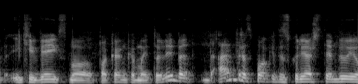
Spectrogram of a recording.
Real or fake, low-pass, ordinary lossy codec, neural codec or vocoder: real; 10.8 kHz; Opus, 32 kbps; none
